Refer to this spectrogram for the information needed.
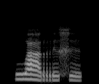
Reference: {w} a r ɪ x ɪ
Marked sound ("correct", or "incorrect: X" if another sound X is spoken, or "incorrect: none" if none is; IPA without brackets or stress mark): correct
